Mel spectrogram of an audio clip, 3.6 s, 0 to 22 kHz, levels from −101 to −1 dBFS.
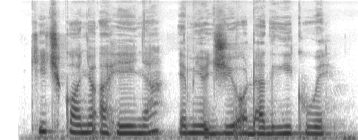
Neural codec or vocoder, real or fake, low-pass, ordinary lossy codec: none; real; none; none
